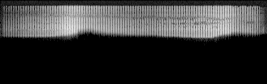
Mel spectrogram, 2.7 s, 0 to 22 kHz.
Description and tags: Insect ambience 2
Actually made from a note played on a trombone. I left out panning as these are great sounds to play and experiment acoustic space with.
spooky, ambient, flying, marshlands, bugs, swamp, approaching, distance, creepy, flies, Insects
